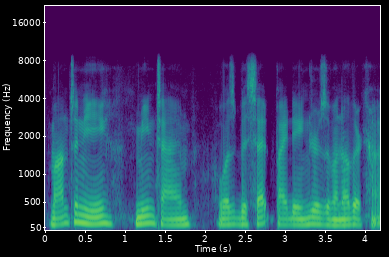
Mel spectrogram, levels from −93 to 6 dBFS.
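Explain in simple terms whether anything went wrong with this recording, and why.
Gain pumping runs through the whole recording. Loud and quiet moments end up close in level, which makes the speech sound squashed. This likely comes from the microphone gain being set far too high, with a fast limiter constantly pulling it back down. The missing deep bass is just the call's normal microphone filtering.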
